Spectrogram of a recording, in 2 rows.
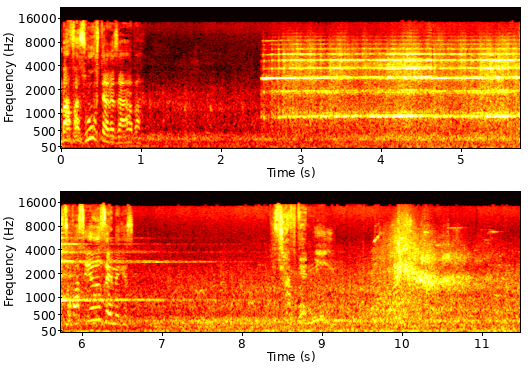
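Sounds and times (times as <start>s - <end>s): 
speech: 0.0s - 1.2s, 5.9s - 6.7s, 8.4s - 10.1s
train approaching an unguarded railway crossing with a rumbling roar: 1.0s - 11.4s
sustained high tones: 2.5s - 9.3s.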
